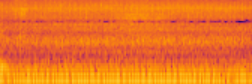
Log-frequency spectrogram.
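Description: Motorcycle engine idling steadily after the throttle is rolled off during a hill stop, a continuous low rumble close by with no talking.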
